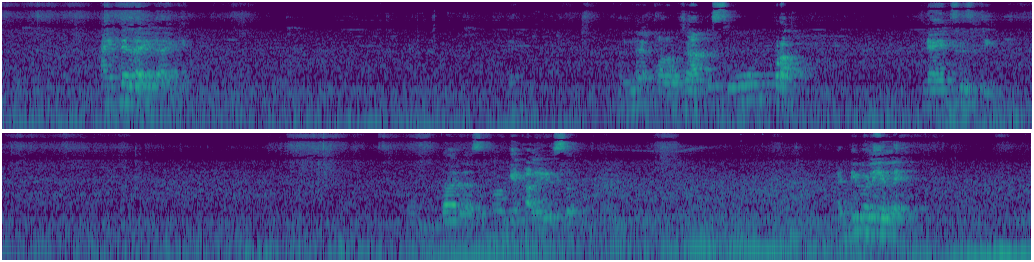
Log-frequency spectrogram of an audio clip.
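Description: A woman speaks briefly and calmly, close by, in short bursts.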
